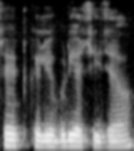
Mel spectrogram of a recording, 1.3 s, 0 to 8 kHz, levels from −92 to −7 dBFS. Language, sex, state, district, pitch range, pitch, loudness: Rajasthani, male, Rajasthan, Nagaur, 105-115 Hz, 110 Hz, -18 LUFS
